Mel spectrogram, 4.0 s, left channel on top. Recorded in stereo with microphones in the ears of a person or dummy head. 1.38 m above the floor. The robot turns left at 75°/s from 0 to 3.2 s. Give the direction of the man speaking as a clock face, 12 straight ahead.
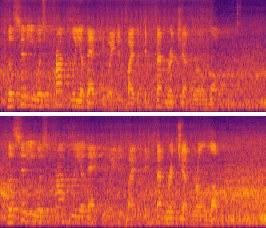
6 o'clock.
